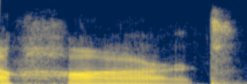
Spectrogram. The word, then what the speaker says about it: heart: Cái chữ heart này kéo dài ra heart.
